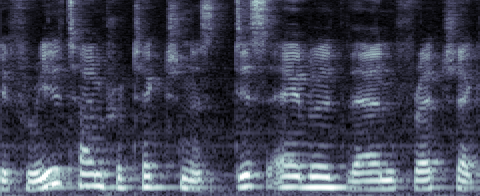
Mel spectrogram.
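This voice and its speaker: With a non-native accent, a man speaks at a moderate pace in a fairly high pitch, his tone dark and mellow, somewhat breathy, with ordinary pitch variation. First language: not English. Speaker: security researcher streaming a tutorial. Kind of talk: live-stream tutorial. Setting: live stream with chat. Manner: halting, many fillers and restarts.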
